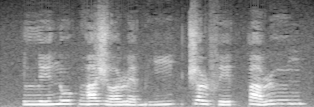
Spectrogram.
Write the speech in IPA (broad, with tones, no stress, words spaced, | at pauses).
lːe˩˧no˧˥ bʱa˧˥ʒʌː˩˧ɭɛ˩˧bʱiː˧˥ | t͡ʃʌ˦˨ɭfe˩˧ pːa˧˩˧ɭɯː˥ŋ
